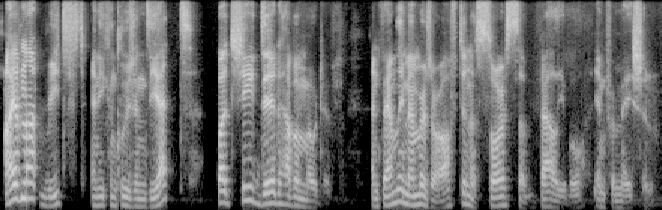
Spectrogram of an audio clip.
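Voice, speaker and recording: Casting: man as careful, formal young cartoon detective, medium-pitched, measured and earnest. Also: lively intonation, fairly bright tone. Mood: cautious. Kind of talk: animated comedy table read.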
